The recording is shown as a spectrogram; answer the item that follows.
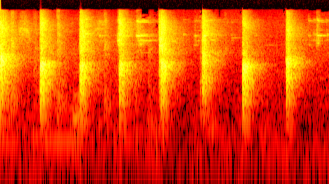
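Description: Sound effect for an animated logo: a steady run of sharp clap-like clicks, about three a second, with faint high ringing in the second half.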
